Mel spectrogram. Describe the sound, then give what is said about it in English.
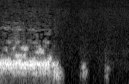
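A white noise machine's heartbeat setting: a long, low, muffled throb followed by two much fainter, short pulses. No voices. “Why don't you go to sleep while this huge giant's heart is beating?”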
